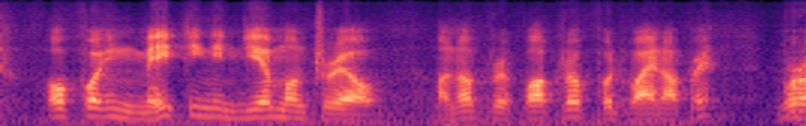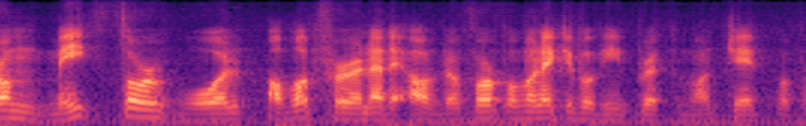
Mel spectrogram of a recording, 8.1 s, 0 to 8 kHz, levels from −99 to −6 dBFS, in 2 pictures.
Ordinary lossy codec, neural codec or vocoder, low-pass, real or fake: none; codec, 16 kHz, 0.2 kbps, FocalCodec; none; fake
